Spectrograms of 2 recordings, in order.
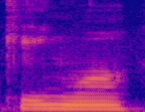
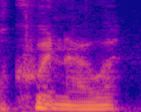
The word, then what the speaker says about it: quinoa: the dark chocolate with quinoa or Quinn Noah however you want to pronounce it even though I think it's quinoa and orange flavor okay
